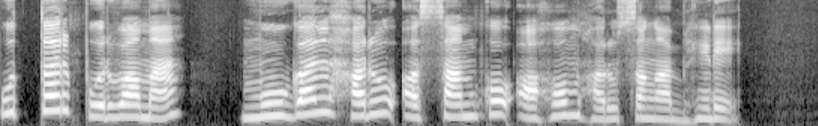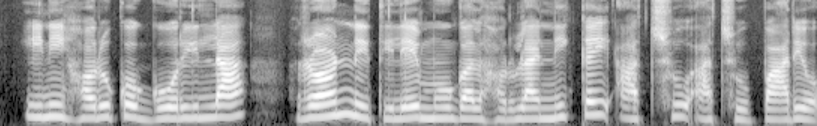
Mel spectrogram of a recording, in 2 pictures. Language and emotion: Nepali, neutral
